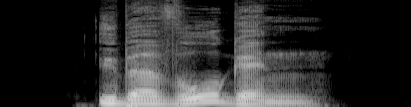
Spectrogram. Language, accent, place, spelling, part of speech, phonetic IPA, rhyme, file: German, Germany, Berlin, überwogen, verb, [ˌyːbɐˈvoːɡn̩], -oːɡn̩, De-überwogen.ogg
- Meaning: past participle of überwiegen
